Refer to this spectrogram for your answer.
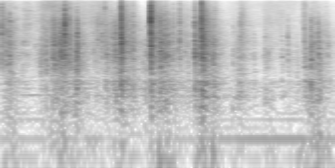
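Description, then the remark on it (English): Crisp parcel paper crinkles and rustles as a parcel is unwrapped, with several sharp crackling bursts amid a steady rustle and no voices. “Why do you insist on wrapping these things up in parcel paper between every experiment if not to antagonize me?”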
